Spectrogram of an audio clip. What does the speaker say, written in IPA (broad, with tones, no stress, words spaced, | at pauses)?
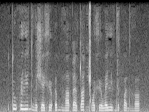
tu˦fə˦lʲø˦ dʱə˨ʃɛ˨xʲɔ˨ʔə˦ bʱa˨ɓæ˨ ʈa˦ ɡ͡ǁɔ˦˨xʲɔ˨wɛ˦ lʲə˨lʲdə˦ fʌ˨dʱʌ˨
